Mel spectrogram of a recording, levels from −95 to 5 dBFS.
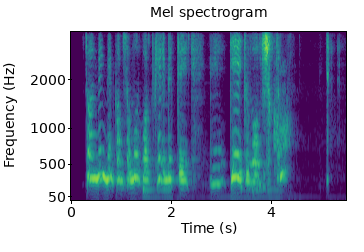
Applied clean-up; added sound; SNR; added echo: neural mask model DeepFilterNet 3.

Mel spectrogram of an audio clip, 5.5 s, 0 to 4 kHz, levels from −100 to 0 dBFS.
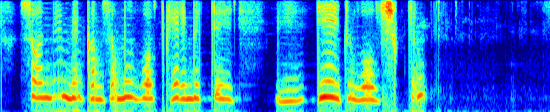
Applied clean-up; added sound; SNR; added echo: neural separator model SepFormer WHAMR!.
